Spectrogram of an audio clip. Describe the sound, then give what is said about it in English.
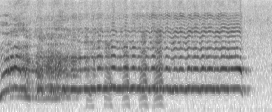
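A single loud, high-pitched war cry held for over two seconds, steady at first, then warbling briefly before cutting off abruptly. “Just a crazy war cry.”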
